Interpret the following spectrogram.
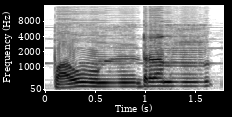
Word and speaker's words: పౌండ్రం: మూడవ చరణం పౌండ్రన్. ఇక్కడ చూడండి 3 అక్షరాలు ఉన్నాయి. అణా 1, డా 1, ర మరొకటి, 3.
